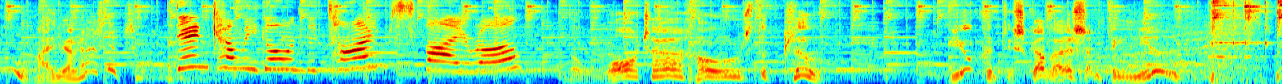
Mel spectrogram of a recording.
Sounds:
Music

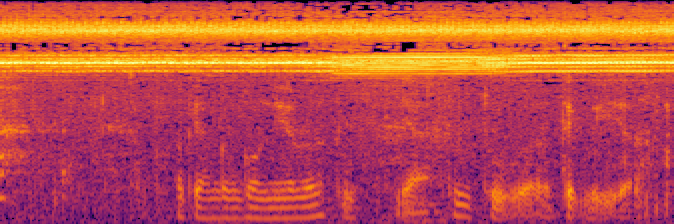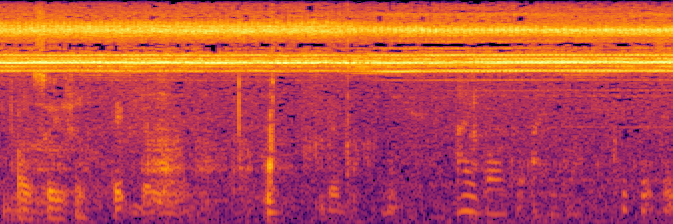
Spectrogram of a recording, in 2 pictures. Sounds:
outside, rural or natural, Speech, Insect

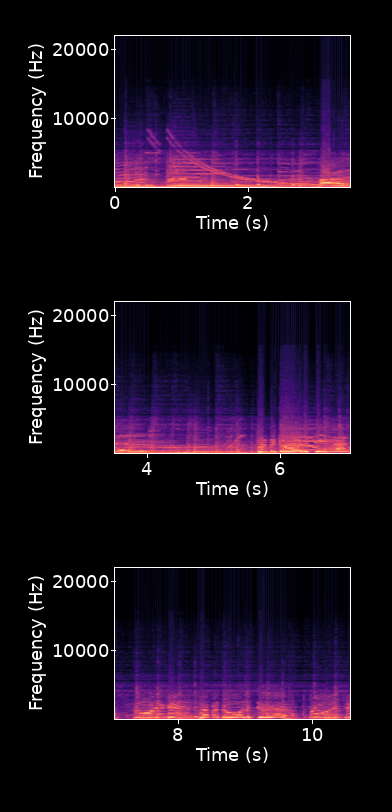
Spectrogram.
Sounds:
Funk, Music

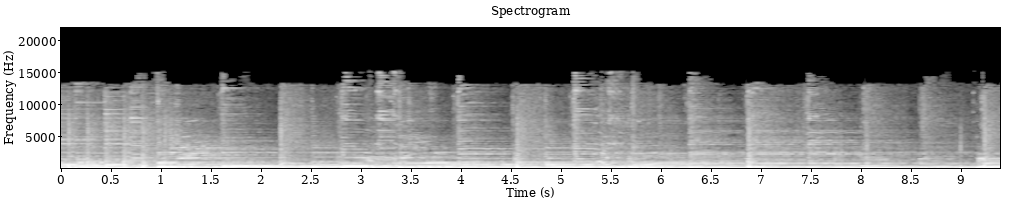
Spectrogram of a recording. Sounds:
Music

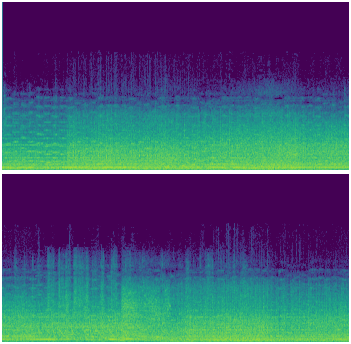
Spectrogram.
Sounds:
Music

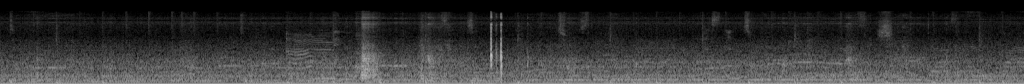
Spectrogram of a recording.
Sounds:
Music

